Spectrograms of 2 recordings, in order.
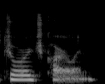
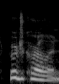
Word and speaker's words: George Carlin: comedians that I recently got really into is George Carlin. That's how you say his name. Sorry, I took a pause because I was thinking I could have said it wrong. George Carlin.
